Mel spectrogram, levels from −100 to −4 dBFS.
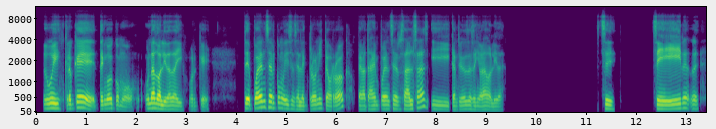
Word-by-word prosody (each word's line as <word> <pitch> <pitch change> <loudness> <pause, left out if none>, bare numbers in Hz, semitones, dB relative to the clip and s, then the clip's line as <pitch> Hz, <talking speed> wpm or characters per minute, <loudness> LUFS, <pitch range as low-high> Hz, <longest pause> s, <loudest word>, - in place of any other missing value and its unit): Uy, 150 +1 +3
creo 140 - -1
que 180 +1 +5
tengo 145 +3 +1
como 120 -7 -7
una 160 +2 +5
dualidad 125 -5 +4
ahí, 115 -2 -3
porque, 115 - -11 0.7
te 455 -1 +7
pueden 180 +4 +6
ser, 180 -2 +2
como 160 -1 -3
dices, 135 -3 -4
electrónica 130 +5 -4
o 110 - -4
rock, - - -2 0.2
pero 120 0 -4
también 125 +1 -4
pueden 130 0 -1
ser 130 -1 -5
salsas 135 - -1
y 120 -3 -8
canciones 120 +2 -6
de 130 - -4
señora 115 -1 -5
dolida. 105 -2 -8 1.9
Sí. 130 -3 -2 0.7
Sí, 135 +2 +3
re 165 0 -1
re 135 0 -6
130 Hz, 140 wpm, -21 LUFS, 120-150 Hz, 1.9 s, te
